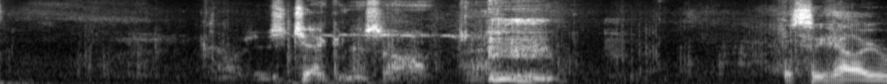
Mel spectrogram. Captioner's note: clears throat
